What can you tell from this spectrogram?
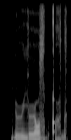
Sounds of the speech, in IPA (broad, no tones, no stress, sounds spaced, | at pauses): ɗ ʉː j øː zˤ ə̤ b qʼ ə̤ d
